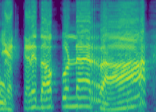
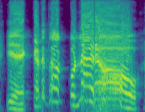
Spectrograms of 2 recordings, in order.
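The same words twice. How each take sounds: First: Loud calling with a rising end. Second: Angry shout. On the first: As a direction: call out across the map to the hiders. Killer calling out to hiders. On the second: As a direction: bellow it, losing patience. Killer yelling for hiders. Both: Acted.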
